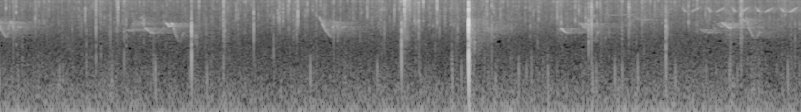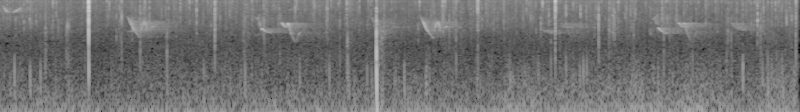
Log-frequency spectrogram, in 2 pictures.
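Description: Short high chirps, falling in pitch, repeating about once a second like a small bird calling, over a low steady rumble, with a few sharp clicks.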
